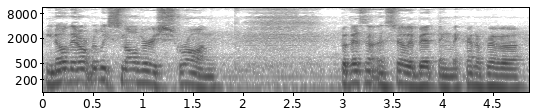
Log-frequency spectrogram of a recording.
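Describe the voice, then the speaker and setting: A man giving a casual food review in a low-key, rambling, dryly joking way. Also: fast talker, warm tone, a little hiss or hum, rough recording. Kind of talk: casual product review vlog.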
